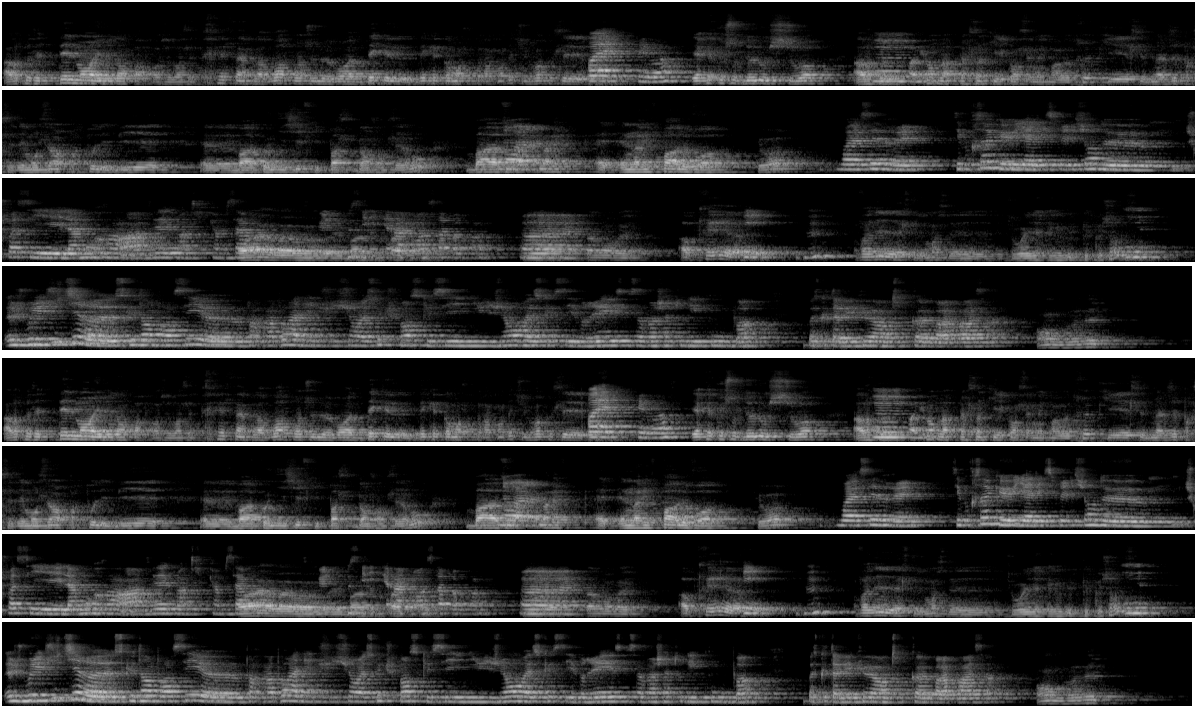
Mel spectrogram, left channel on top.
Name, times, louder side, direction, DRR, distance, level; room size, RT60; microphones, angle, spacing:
voice 1, 0.0-5.9 6.9-8.2 8.5-16.3 16.6-17.5 17.9-19.1 19.5-19.8 26.2-28.2 29.1-29.4 29.7-30.2 30.6-31.3 32.4-35.2 43.8-44.0 46.1-46.8, right 1 dB, 20° right, 1 dB, 0.4 m, -28 dB
voice 2, 6.4-6.7 8.7-9.2 16.9-17.3 20.3-21.1 21.5-26.3 27.0-27.1 27.5-28.7 29.0-29.6 31.3-31.4 31.9-32.1 35.1-35.3 35.8-43.3 43.9-45.7, right 1 dB, 60° right, 1 dB, 1.0 m, -26 dB
6.4 x 4.2 x 3.8 m, 1.2 s
head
